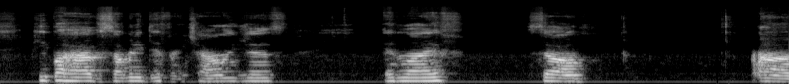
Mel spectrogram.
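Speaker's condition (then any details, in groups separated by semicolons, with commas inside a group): Cerebral palsy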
